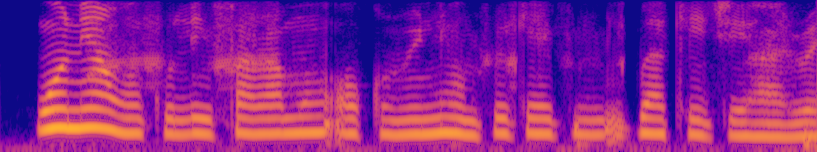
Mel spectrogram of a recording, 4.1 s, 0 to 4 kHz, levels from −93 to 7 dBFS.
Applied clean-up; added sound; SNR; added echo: neural diffusion model UNIVERSE++.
